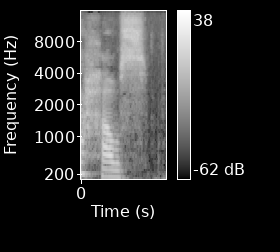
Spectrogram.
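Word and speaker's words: Haus: Primeiro é a palavra house, house. E house significa casa. Note que no alemão, diferente do português, o H ele não é mudo, ele realmente vai ter um som bem forte.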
